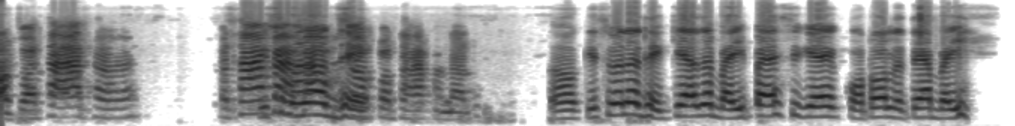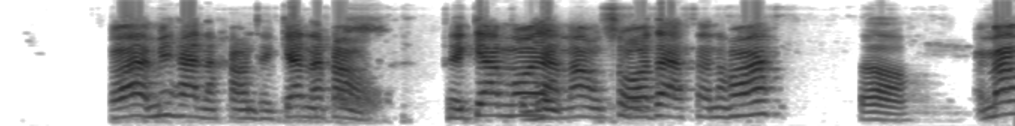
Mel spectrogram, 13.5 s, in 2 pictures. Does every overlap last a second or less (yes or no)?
no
